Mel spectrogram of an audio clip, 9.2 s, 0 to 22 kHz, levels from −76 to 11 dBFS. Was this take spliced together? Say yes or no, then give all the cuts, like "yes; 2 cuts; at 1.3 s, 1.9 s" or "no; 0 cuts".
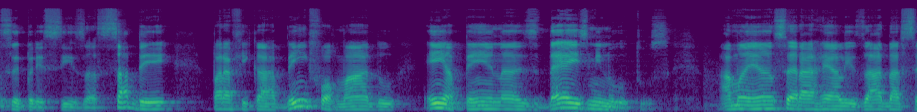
yes; 1 cut; at 7.0 s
